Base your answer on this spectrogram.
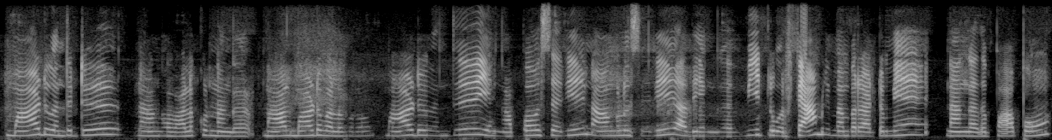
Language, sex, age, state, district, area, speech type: Tamil, female, 18-30, Tamil Nadu, Kallakurichi, rural, spontaneous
